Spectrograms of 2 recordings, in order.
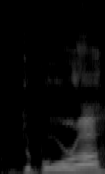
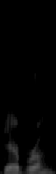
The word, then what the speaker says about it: Deborah: in terror in harassment Tabora that's how I pronounce that I know not what you're used to has an 0 there it's not Deborah it's an Eau de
